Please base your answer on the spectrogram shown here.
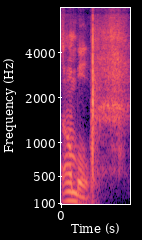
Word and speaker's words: Humble: It's spelled humble, but it's pronounced humble.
